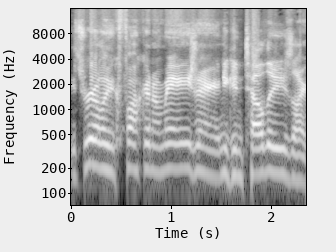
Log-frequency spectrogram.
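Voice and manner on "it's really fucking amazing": raised pitch, spoken without the lips ever touching. Retelling a movie scene: imitating Nicolas Cage talking without lips. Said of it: "he's trying to do something where he's not touching his lips together".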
